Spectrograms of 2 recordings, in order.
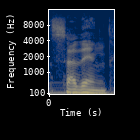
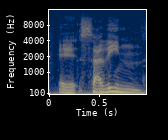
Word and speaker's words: Sadin: ensayista se llama Eric saden sadin se escribe con n final acaba de editar caja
